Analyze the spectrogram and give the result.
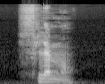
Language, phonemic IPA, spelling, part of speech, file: French, /fla.mɑ̃/, Flamand, noun, LL-Q150 (fra)-Flamand.wav
- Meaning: Fleming (resident or native of Flanders, Belgium)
